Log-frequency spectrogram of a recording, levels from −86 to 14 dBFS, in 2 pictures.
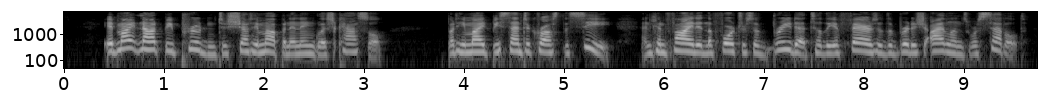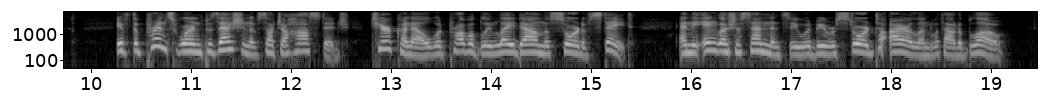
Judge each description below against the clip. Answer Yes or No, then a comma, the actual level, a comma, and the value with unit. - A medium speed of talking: No, fast, 210 wpm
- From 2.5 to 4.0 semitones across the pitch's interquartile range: Yes, average, 3.7 semitones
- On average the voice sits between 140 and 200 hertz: No, high, 215 Hz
